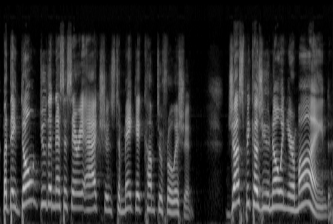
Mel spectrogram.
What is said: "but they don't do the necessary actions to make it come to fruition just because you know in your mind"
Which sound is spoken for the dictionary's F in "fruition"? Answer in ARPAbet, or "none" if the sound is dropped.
F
